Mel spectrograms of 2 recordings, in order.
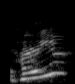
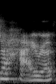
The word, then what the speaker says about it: Jahira: If I can clarify real quick, because I want to know, is it Jahira? Is that pronouncing it correctly? Yes, Jahira.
